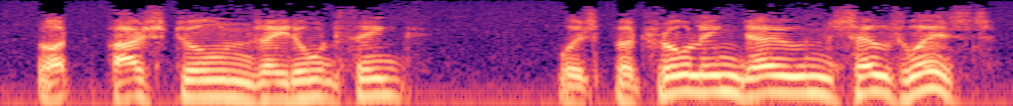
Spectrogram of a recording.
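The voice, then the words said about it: Broad West Country English accent. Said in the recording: “His accent was broad West Country English.”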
